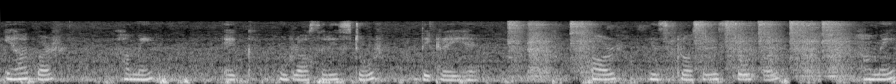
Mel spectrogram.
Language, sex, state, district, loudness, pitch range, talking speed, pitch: Hindi, female, Uttar Pradesh, Varanasi, -14 LUFS, 215-240 Hz, 105 wpm, 230 Hz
